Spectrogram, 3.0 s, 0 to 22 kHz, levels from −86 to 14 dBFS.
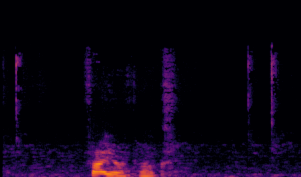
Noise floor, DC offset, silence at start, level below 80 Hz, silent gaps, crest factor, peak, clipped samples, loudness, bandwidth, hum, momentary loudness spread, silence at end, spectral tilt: -59 dBFS; under 0.1%; 0.9 s; -72 dBFS; none; 20 dB; -2 dBFS; under 0.1%; -18 LUFS; 16 kHz; none; 14 LU; 1.4 s; -6.5 dB/octave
